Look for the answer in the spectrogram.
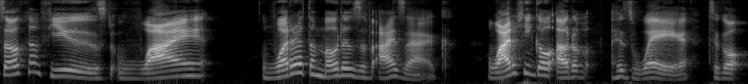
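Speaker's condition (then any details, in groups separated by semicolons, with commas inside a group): No condition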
